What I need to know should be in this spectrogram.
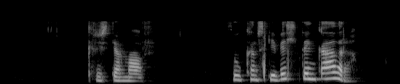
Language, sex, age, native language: Icelandic, female, 30-39, Icelandic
